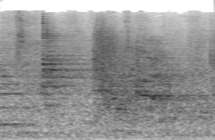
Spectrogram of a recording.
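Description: Ice hockey play close to the boards in an echoing rink: skates scraping the ice and two sharp knocks, about half a second and a second in.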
